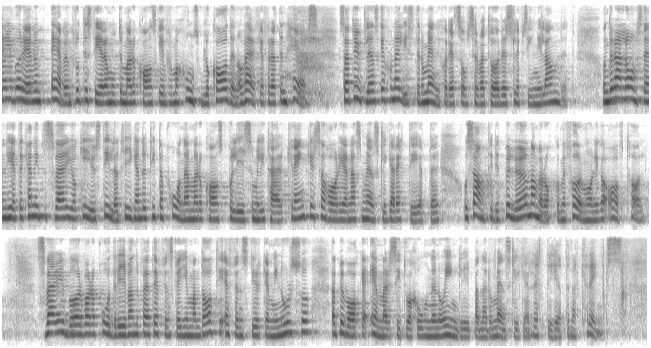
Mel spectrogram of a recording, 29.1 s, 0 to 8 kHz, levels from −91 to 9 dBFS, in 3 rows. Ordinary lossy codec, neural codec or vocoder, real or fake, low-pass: none; none; real; 7.2 kHz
